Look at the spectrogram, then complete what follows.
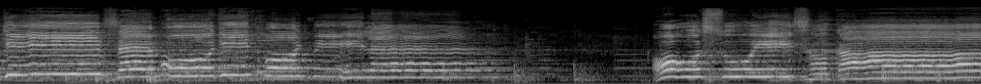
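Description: A woman singing a slow song into a microphone, holding long notes with vibrato. The singing breaks off about five seconds in and a new phrase starts a little later.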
